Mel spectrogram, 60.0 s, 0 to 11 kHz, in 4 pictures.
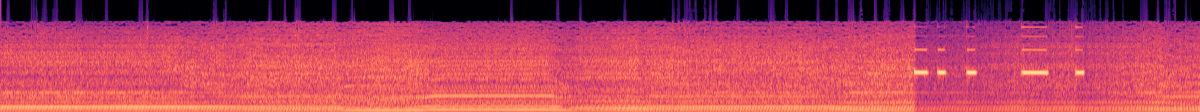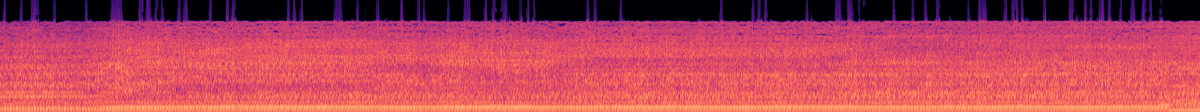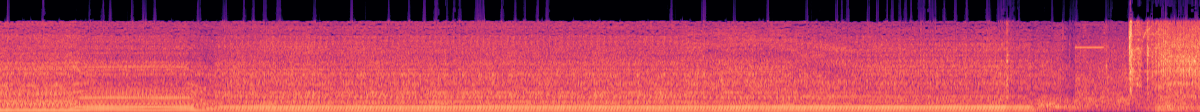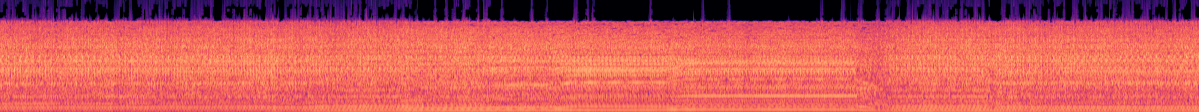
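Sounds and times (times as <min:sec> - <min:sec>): diesel engine running and revving: 0:00.0 - 0:59.9.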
